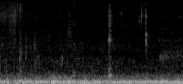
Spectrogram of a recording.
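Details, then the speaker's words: Old Dodge truck, idle just adjusted by about a 270-degree turn, warming up on a drive around the block: steady, low, even engine rumble with no knocks or misses, smooth and shifting well. Normal running. "it's got jeez this thing is smooth it's nice shifts great yeah yeah yeah just going around the block"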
